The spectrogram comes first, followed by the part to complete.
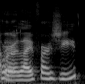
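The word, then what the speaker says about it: Coralie Fargeat: Yeah, you got Coralie Fargeet.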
